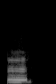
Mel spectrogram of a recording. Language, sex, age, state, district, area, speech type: Manipuri, male, 18-30, Manipur, Kangpokpi, urban, conversation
